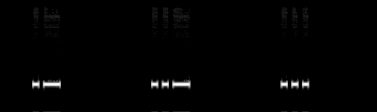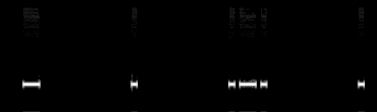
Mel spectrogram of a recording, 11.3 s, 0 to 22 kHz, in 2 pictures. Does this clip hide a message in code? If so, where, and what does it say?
Yes: Morse code from 0.5 to 11.1 s, heard as a keyed tone, about 15 wpm, spaced as for 5 wpm, 1000 Hz. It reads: AUSTERE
